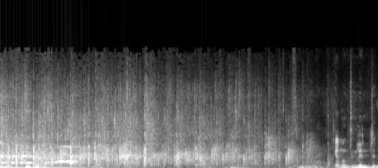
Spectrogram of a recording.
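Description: An audience claps and cheers loudly in a large hall.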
